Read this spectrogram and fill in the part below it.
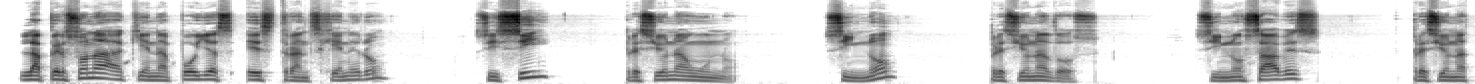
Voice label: Spanish, hotline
